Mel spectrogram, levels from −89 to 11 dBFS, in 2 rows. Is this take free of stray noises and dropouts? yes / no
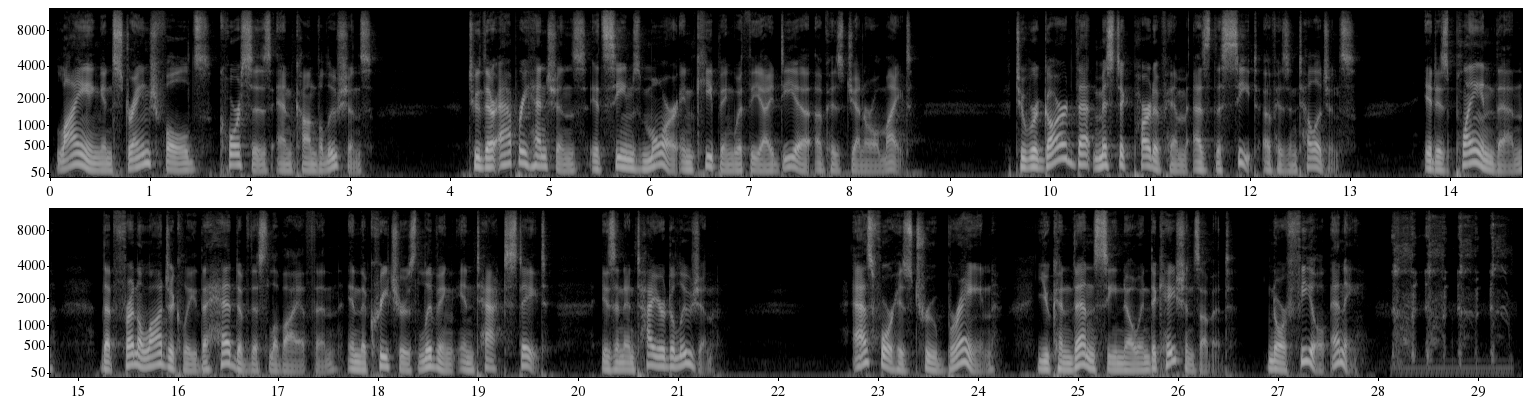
no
